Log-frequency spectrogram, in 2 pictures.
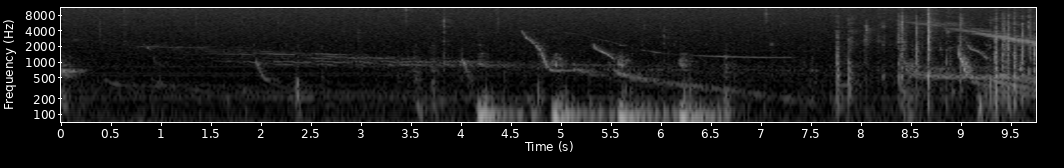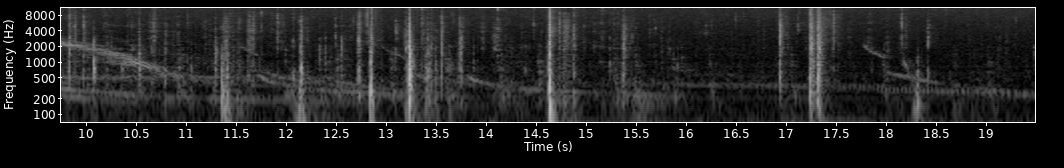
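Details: Weddell seal vocalizations under Antarctic sea ice in McMurdo Sound, taken in November 2017 at an observatory 21 m below the ice; many overlapping sweeping trills and descending whistles, low pulsed grunts, and sharp clicking bursts crowd the sea.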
